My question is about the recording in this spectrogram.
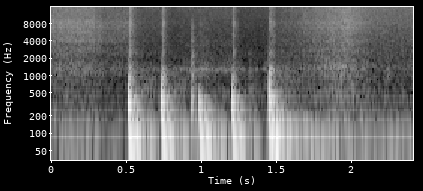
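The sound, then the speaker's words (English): Five firm knocks by Ishmael on the locked wooden door of a room at an inn, near evening when it is dark outside, in a quick, slightly uneven rhythm, solid, followed by quiet room tone. “Ishmael is back at the inn and knocks on the locked door to their room where he left Queequeg that morning.”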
